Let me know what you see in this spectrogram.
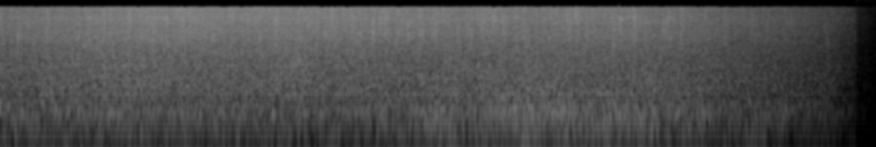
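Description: Steady rain falling and splashing on a wet surface, an even hiss of many drops, fading away near the end.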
